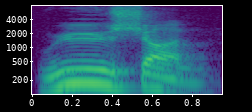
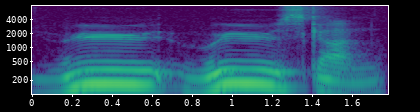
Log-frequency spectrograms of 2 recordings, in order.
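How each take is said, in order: First: The middle consonant sounds like sh. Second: The middle consonants sound like sk. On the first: This is the later form of the word. "as a later pronunciation" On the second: This is the older form of the word. "arguably an, an early pronunciation"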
